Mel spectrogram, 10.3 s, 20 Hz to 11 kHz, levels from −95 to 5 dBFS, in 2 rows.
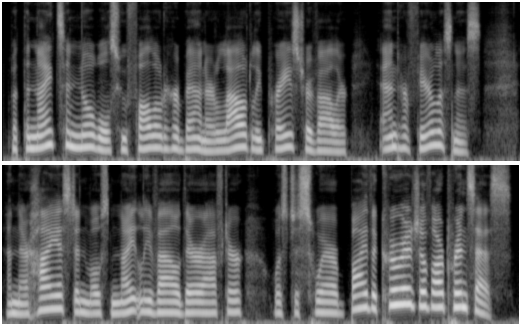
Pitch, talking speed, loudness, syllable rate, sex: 200 Hz, 190 wpm, -18 LUFS, 5.4 syllables/s, female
